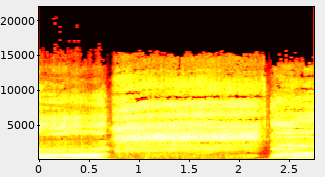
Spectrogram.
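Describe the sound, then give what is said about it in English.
A deep breath exhaled fast comes as a loud, forceful, steady rush of air, broken by two brief pauses. “I don't think you're supposed to exhale that fast, because I've apparently made myself slightly lightheaded.”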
